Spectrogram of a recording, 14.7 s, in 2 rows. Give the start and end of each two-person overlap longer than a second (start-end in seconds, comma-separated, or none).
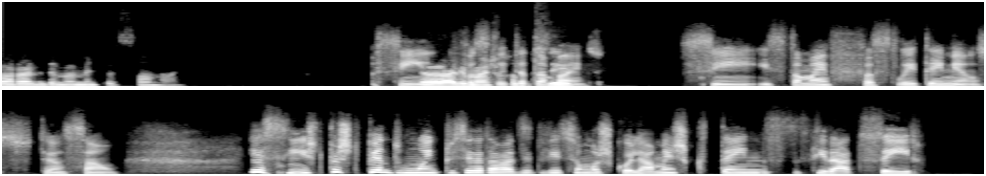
3.1-4.3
